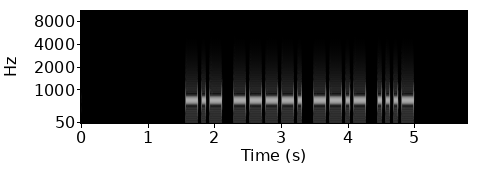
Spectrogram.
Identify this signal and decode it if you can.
Morse code, heard as a keyed tone, about 20 wpm, 700 Hz. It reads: K9QV
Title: Speed Racing - USA Call Signs 17wpm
